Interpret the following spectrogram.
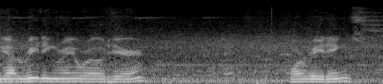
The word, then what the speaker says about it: Reading: reading railroad here more readings yes I said it wrong I know you guys pronounce it reading but just throw in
